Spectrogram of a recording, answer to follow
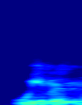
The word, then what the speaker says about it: women: civilizing influence to society, remember that women actually it's pronounced differently than its singular form, which would be a woman. and you have that different kind of pronunciation, women and woman.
